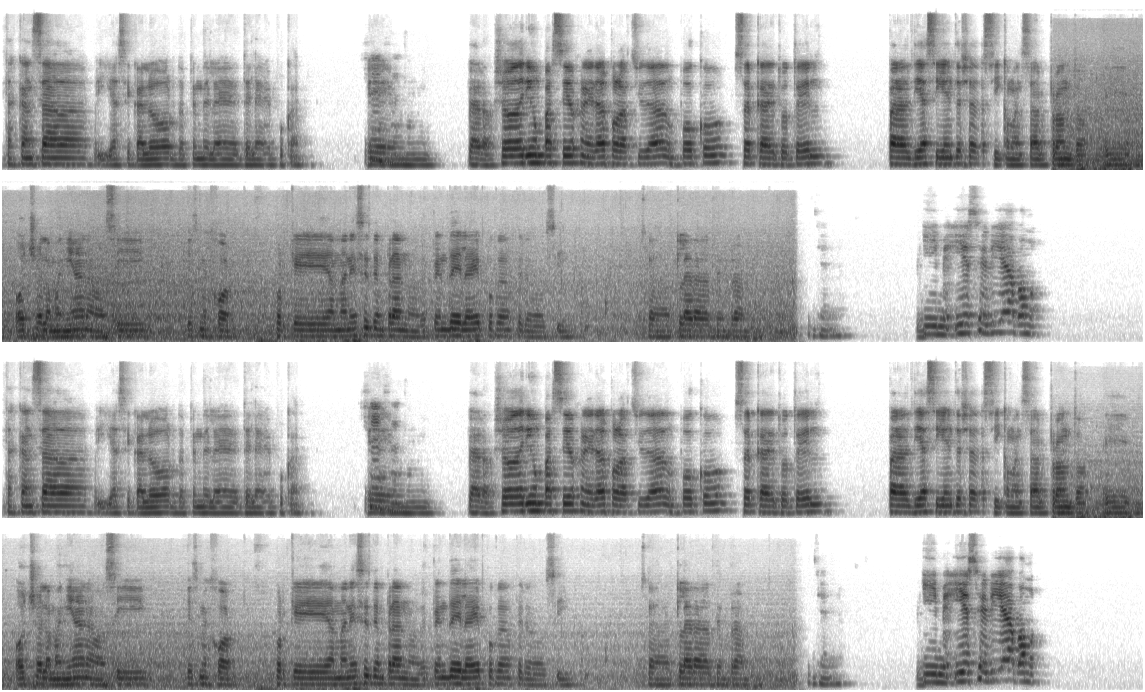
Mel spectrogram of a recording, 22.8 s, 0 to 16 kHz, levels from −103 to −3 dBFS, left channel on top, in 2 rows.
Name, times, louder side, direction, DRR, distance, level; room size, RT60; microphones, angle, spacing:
voice 1, 0.0-3.0 3.6-4.3 4.7-8.3 8.9-12.9 13.3-13.8 14.2-17.2 17.9-19.0 20.6-20.7, left 1 dB, 5° left, 0.7 m, -25 dB
voice 2, 3.7-4.0 19.5-19.8 20.6-21.7, right 4 dB, 75° right, 1.0 m, -27 dB
sound 1, 10.5-19.4, left 4 dB, 55° left, 0.5 m, -33 dB
14.0 x 9.1 x 2.4 m
head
